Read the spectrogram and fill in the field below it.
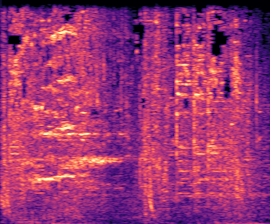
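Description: Sharp magical zaps crackle.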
